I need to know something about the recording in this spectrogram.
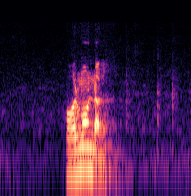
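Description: A young man speaks up close, explaining.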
